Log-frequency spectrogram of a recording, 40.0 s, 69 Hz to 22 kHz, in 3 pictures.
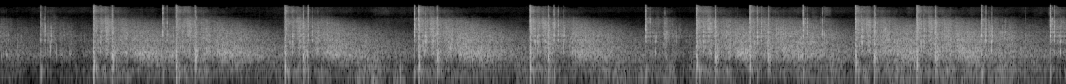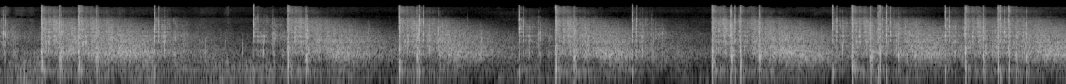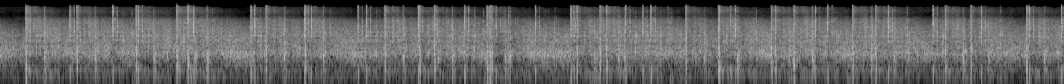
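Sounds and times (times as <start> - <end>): fireworks shots: 0.0 - 39.9
hiss of burning fireworks: 18.2 - 39.9.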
